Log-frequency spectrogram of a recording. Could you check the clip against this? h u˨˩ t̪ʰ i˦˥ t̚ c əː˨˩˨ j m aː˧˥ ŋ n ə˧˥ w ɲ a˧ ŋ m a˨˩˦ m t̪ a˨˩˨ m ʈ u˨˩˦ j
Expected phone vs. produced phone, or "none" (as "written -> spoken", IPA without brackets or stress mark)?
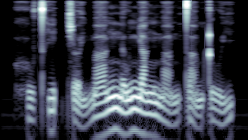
none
